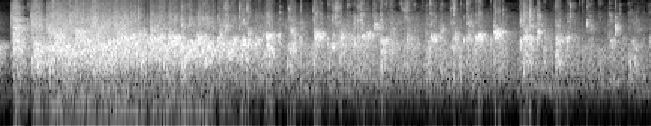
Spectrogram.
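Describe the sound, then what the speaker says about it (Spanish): Conference audience applauding, a loud, dense burst of clapping with sharp individual claps popping out, sustained for several seconds before thinning slightly toward the end. "Pues vamos a darles un aplauso."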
